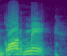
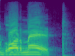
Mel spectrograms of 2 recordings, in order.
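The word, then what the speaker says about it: gourmet: last के words है गोरमे T silent है इसमें इट्स नॉट गवर्मेंट इट्स गुर मेंे सो गुरम क्या होता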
